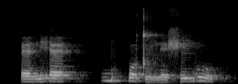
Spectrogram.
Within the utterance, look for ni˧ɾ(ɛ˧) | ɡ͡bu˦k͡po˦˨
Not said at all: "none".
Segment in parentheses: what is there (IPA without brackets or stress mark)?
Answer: ɛ˧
